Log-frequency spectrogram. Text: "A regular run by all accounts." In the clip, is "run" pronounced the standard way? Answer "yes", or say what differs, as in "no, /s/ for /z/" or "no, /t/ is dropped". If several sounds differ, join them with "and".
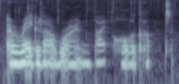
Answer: no, /w/ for /ɹ/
